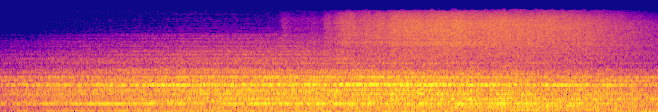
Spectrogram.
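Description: Logo-intro sound effect: a sustained drone with two steady held tones over a rumble. It swells in at the start, and a high hiss joins about three seconds in.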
